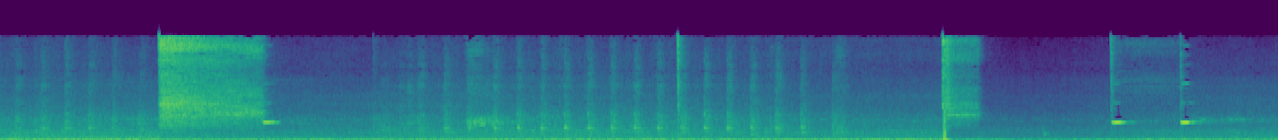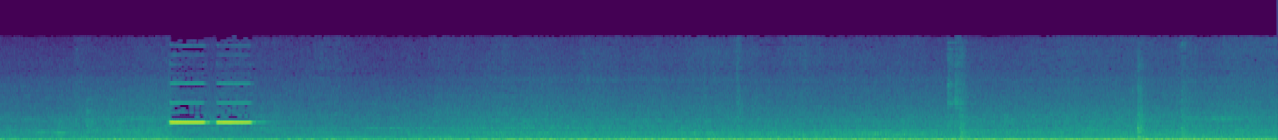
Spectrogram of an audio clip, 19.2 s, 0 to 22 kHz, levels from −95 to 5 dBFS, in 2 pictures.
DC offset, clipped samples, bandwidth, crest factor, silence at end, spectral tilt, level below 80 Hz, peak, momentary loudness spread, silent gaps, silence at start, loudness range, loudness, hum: under 0.1%; under 0.1%; 16.5 kHz; 20 dB; 0 s; -3 dB/octave; -34 dBFS; -2 dBFS; 16 LU; none; 0 s; 11 LU; -19 LUFS; none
